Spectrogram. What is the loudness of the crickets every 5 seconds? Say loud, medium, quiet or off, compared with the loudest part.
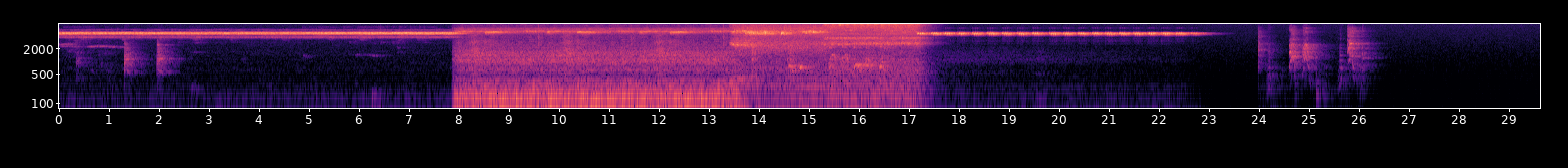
loud, loud, loud, loud, loud, off.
